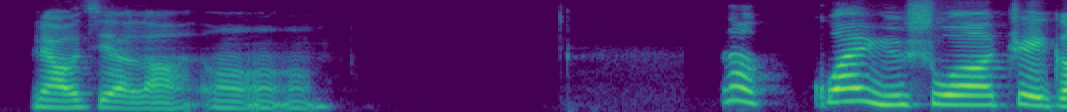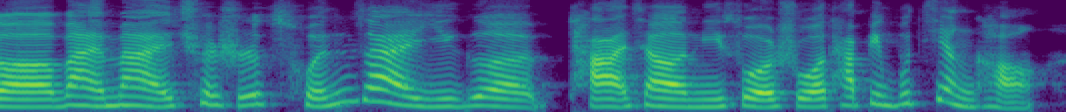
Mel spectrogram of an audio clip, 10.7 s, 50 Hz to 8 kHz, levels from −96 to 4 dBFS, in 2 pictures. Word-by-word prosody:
了 185 -2 -3
解 185 -1 -7
了， 155 -1 -10
嗯 190 - -17 0.2
嗯 170 - -14
嗯。 200 +4 -19 2.0
那 355 -3 -1 0.3
关 335 -1 +2
于 255 -1 -1
说 255 -1 +2
这 250 -2 0
个 195 -2 +5
外 230 +1 +2
卖， 225 -3 +1
确 260 +5 -7
实 245 +2 -5
存 260 +3 -6
在 335 -9 +4
一 205 -1 -7
个 205 -3 -2
它 200 -1 +4
像 200 -2 +3
你 195 +1 -6
所 200 -3 +3
说 200 0 0
它 230 +3 -3
并 255 -2 -6
不 270 - -7
健 285 - -6
康。 160 -6 -5
215 Hz, 170 characters per minute, -20 LUFS, 195-255 Hz, 2.0 s, 个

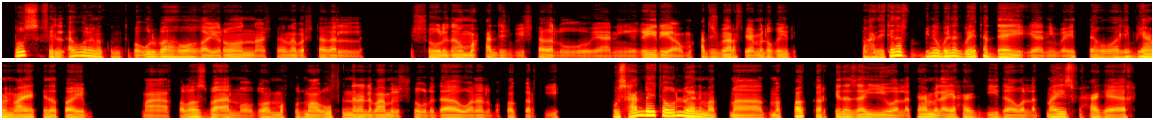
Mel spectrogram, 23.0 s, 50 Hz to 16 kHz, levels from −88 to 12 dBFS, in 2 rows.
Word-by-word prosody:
بُص 200 +2 +3
في 135 -3 -4
الأول، 160 +9 +1
أنا 135 - +3
كنت 105 -3 -10
باقول 125 +3 -1
بقى 125 0 +2
هو 115 0 0
غيران 100 +1 -1
عشان 85 +4 -8
أنا 100 0 -3
باشتغل 95 -6 -5 0.5
الشُغل 105 -2 -2
ده، 105 +2 -1
وما 105 -3 0
حدش 100 -2 -2
بيشتغله 85 -1 -6
يعني 80 -1 -7
غيري 100 -1 +2
أو 75 - -4
ما 85 - -13
حدش 105 0 -4
بيعرف 110 0 -1
يعملُه 105 +3 -1
غيري. 105 -1 -4 0.7
بعد 110 +1 -1
كده 175 +10 +6
ف 165 - -10
بيني 145 +3 0
وبينك 150 +1 +5
بقيت 135 +5 +2
أتضايق 120 -7 +3
يعني 85 -3 -4
بقيت 80 +10 -6
هو 100 +1 -2
ليه 120 +4 -1
بيعمل 125 -2 +2
معايا 105 +1 +3
كده 115 -2 0
طيب؟ 100 -3 0 0.5
ما 85 -1 -2
خلاص 120 +4 +1
بقى 110 -1 +1
الموضوع 95 +2 -4
المفروض 110 +2 -6
معروف، 105 +2 -1
إن 100 - -2
أنا 105 - +2
اللي 100 -2 0
باعمل 100 -2 0
الشغل 95 0 -5
ده 100 +3 +2
وأنا 95 0 -2
اللي 90 -2 -7
بافكر - - -7
فيه. 100 +1 -10 0.6
وساعات 125 +7 +6
بقيت 200 -1 +7
أقول 170 +2 +7
له 155 - +8
"يعني 135 -2 +7
مت 95 -4 +1
ما 95 -1 +1
ما 100 0 -2
تفكر 135 -8 +2
كده 120 +1 +2
زيي 110 -1 +1
والّا 95 -3 -1
تعمل 120 -4 +1
أي 110 +1 +2
حاجة 110 +2 -1
جديدة 105 -1 -3
والّا 95 -2 -3
اتميّز 120 +5 +1
في - - -16
حاجة 110 -1 0
يا 100 +1 +2
أخي، 105 - -5
105 Hz, 205 wpm, -24 LUFS, 95-115 Hz, 0.7 s, له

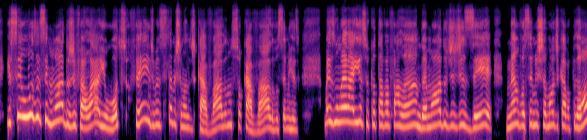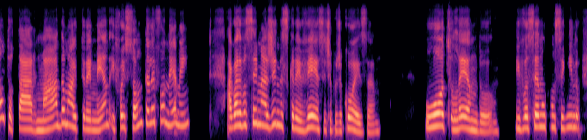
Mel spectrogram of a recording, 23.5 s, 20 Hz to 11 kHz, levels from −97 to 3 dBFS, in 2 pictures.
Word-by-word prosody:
E 325 - +2
você 480 +9 +3
usa 455 0 +9
esse 400 -1 0
modo 340 0 +2
de 270 +2 -1
falar, 255 +4 +2
e 260 - 0
o - - +1
outro 220 +7 +1
se - - -11
ofende, 345 -4 -3
"Mas 285 -1 -5
você 270 - -16
está 345 - -5
me 305 - -6
chamando 245 -4 -4
de 210 - -9
cavalo? 185 - -2
Eu 270 - -7
não 285 - -3
sou 270 -2 -9
cavalo, 175 +5 -1
você 200 +3 -6
me 215 - -5
res 200 -2 -5 0.5
mas 330 0 0
não 340 +1 +2
era 350 -1 +6
isso 330 -3 0
que 285 - -8
eu - - -2
estava 275 0 -3
falando, 265 0 -1
é 230 - +3
modo 285 +4 -1
de 260 0 -6
dizer, 250 0 0 0.3
não 285 +6 -1
você 270 +2 -3
me 280 0 -2
chamou 270 +1 -1
de 250 -2 -10
cavalo." 250 -5 -2
Pronto, 245 - +1
tá 220 - +1
armada 205 - -1
uma 275 -6 -1
tremenda 205 +5 -3
e 215 - -7
foi 240 +4 -1
só 230 +1 -1 0.2
telefonema, 320 -3 -4
hein. 285 +4 -7 0.8
Agora 265 +5 +3
você 280 +4 -3
imagina 285 -1 -1
escrever 230 -1 +1
esse 195 -1 -11
tipo 180 -1 -10
de 170 0 -9
coisa, 160 -9 -2 1.0
o 235 - +1
outro 260 -5 +5
lendo 195 -7 -1 0.4
e 220 - -4
você 230 +4 +2
não 250 0 -1
conseguindo 240 0 -5
255 Hz, 175 wpm, -19 LUFS, 220-290 Hz, 1.0 s, usa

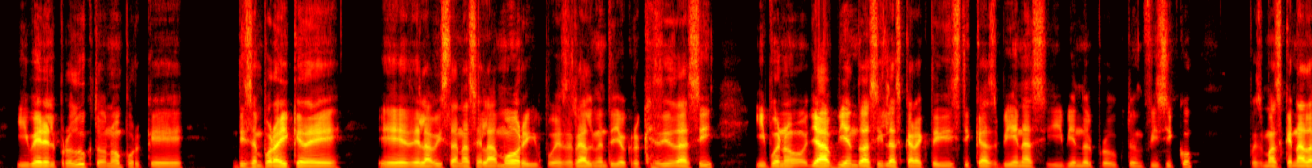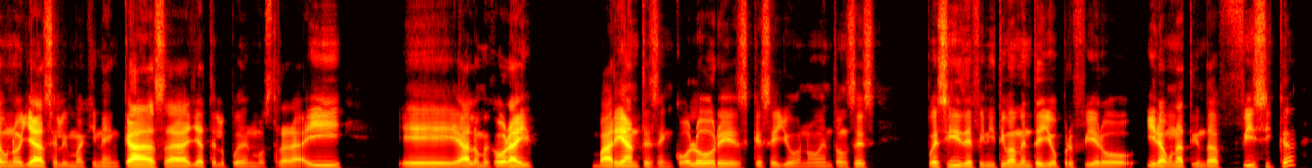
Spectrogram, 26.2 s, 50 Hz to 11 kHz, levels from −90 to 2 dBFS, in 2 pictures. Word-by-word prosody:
y 110 0 -9
ver 120 0 +6
el 115 -1 +3
producto, 125 -2 -6
¿no?, 135 +2 -5
porque 110 -3 -8 0.5
dicen 125 +1 -4
por 125 -1 +3
ahí 125 +1 +8
que - - +1
de, 110 -2 +3 0.3
eh, 115 0 +2
de 115 0 +1
la 110 0 +3
vista 120 +1 -1
nace 125 0 -2
el 115 - -2
amor, 135 +5 +1
y 115 -1 -5
pues 110 +2 -8
realmente 120 0 -2
yo 115 0 -1
creo 130 0 -9
que 125 - -9
sí 125 0 -4
es 125 0 -3
así. 130 +5 0 0.4
Y 120 - -1
bueno, 130 -1 -1
ya 130 +1 +9
viendo 135 +1 +1
así 125 0 +1
las 125 -1 0
características, 115 0 -3
bien 115 -1 -2
así 110 0 -5
viendo 115 0 -7
el 110 - -10
producto 105 0 -15
en 105 -2 -17
físico, 115 - -8 0.5
pues 115 -2 -14
más 120 +1 -2
que - - +1
nada 120 0 +5
uno 120 -1 -3
ya 115 0 +6
se 115 - -5
lo 110 - -8
imagina 105 +1 -10
en 105 0 -14
casa, 130 -1 +6
ya 115 0 -1
te 115 - -12
lo 105 - -11
pueden 105 -2 -10
mostrar 100 -1 -7
ahí, 135 0 0 0.6
eh, 105 -1 0
a 105 - +5
lo 110 - -5
mejor 120 +2 0
hay 120 -1 +6 0.6
variantes 115 -1 +4
en 100 - -11
colores, 125 +1 -2
qué 125 - -8
sé 110 -1 -5
yo, 105 -2 -9
¿no?, 110 +3 -13
entonces, 120 +2 -7 0.5
pues 120 -1 -1
sí, 135 -1 +1
definitivamente 125 +1 -3
yo 120 0 -1
prefiero 120 -1 -6
ir 125 0 +3
a - - +4
una 120 0 -1
tienda 120 -1 -5
física, 180 - -4
120 Hz, 185 wpm, -24 LUFS, 110-125 Hz, 0.6 s, ya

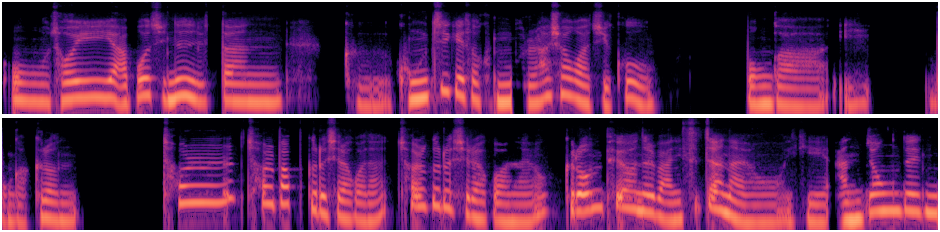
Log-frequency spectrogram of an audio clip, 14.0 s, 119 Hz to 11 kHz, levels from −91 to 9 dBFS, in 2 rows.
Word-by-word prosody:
어 205 -1 -1
저희 230 +2 +2
아버지는 240 +4 +3
일단 200 -1 0 0.4
그 175 0 -9
공직에서 235 +1 +2
근무를 195 -1 0
하셔가지고 210 -6 -2 0.7
뭔가 180 -2 -1
이 185 +1 -8 0.4
뭔가 170 -4 -8
그런 180 -2 -2 0.6
철 365 +3 0
철밥그릇이라고 270 - 0
하나요? 175 +4 -3
철 - - -1
그릇이라고 250 - -1
하나요? 175 +6 -3
그런 260 +3 +5
표현을 265 -5 +3
많이 185 -3 0
쓰잖아요. 170 -7 0
이게 170 0 -5
안정된 250 +7 +3
205 Hz, 280 characters per minute, -22 LUFS, 180-250 Hz, 0.7 s, 그런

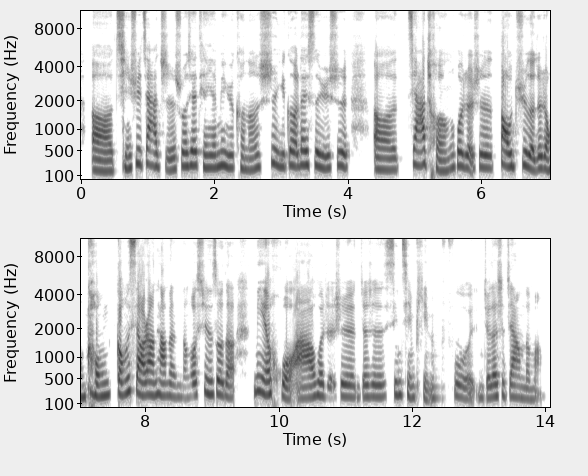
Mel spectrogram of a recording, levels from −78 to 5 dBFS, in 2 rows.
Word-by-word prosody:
呃， 160 -2 +3
情 200 +2 -1
绪 265 +4 -1
价 245 -3 +2
值， 180 -4 -4
说 230 +4 0
些 240 -1 +3
甜 210 -3 -2
言 205 0 0
蜜 235 +1 +1
语， 210 -1 0
可 195 -2 -6
能 180 +4 -3
是 255 +2 -3
一 220 - -1
个 235 0 +2
类 245 +2 +2
似 240 -1 +1
于 200 0 +1
是， 220 0 -1 0.3
呃， 180 -1 0
加 255 -1 +3
成 180 -5 -3
或 235 -1 +3
者 210 - +1
是 205 -1 0
道 225 -1 +7
具 235 +2 -2
的 195 -6 +4
这 195 +2 +1
种 185 -2 +1
功 205 -1 +1
功 235 +4 +4
效， 245 -7 +6
让 215 0 +5
它 205 -2 +2
们 190 -2 -6
能 175 0 -10
够 205 +1 0
迅 225 +2 -2
速 225 -1 +2
地 195 -2 -1 0.3
灭 260 -5 +2
火 210 - 0
啊， 180 +2 +3
或 205 0 +1
者 175 -3 -9
是 190 -2 -2
就 190 +1 -5
是 190 -1 -3
心 220 +1 -5
情 200 -4 -4
平 170 -1 -10
复。 190 -5 -6
你 180 - -11
觉 175 - -4
得 195 +1 +1
是 215 - -6
这 195 - -5
样 180 -2 -2
的 160 - -7
吗？ 155 - -11
205 Hz, 265 characters per minute, -23 LUFS, 185-230 Hz, 0.3 s, 道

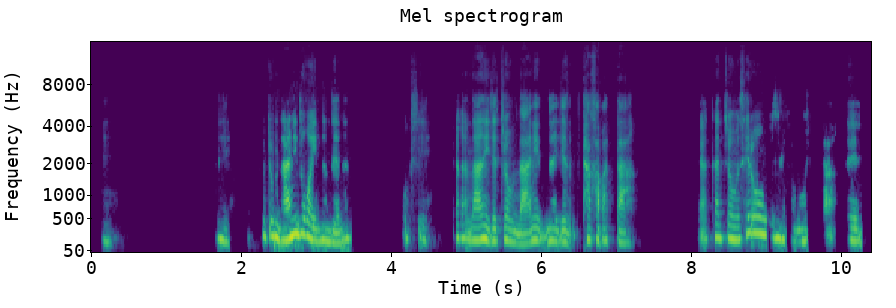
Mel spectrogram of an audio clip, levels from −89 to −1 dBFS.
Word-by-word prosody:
음. 155 -3 -12 1.4
네. 185 -4 -1 0.5
좀 230 - +3
난이도가 225 +5 +7
있는 165 -1 +1
데는? 150 +7 -2 0.7
혹시. - - -11 0.3
약간 195 -1 -2
나는 175 +2 +5
이제 165 -1 0
좀 165 -4 -3
난 130 +6 +1
이 175 - 0
'난 170 -3 -2
이제 155 0 -3
다 180 - -1
가 175 -1 -2
봤다. 150 -4 -6 0.9
약간 195 0 -3
좀 190 -3 +1
새로운 270 +3 +2
곳으로 195 -5 0
가 165 - -18
보고 160 +1 -4
싶다.' - - -10 0.2
네. 170 -2 -2
175 Hz, 255 characters per minute, -23 LUFS, 160-195 Hz, 1.4 s, 난이도가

